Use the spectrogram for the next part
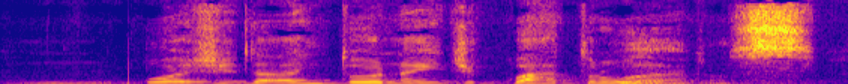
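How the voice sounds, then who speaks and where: His high, expressive voice moves at a measured pace, with a little hiss or hum audible. He's a Brazilian from São Paulo state, a guest educator on TV, explaining in earnest and regularly asking questions before answering them.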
